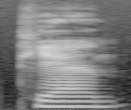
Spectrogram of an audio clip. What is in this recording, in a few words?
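"tian1", Mandarin Chinese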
